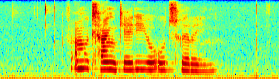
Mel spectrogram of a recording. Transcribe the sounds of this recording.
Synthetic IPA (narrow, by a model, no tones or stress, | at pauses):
fa̰mʊt͡ɬʰaŋ̩kʼedijoʔʊt͡sʰweɾeːŋ̩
